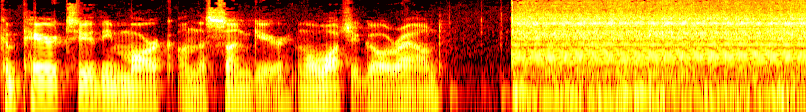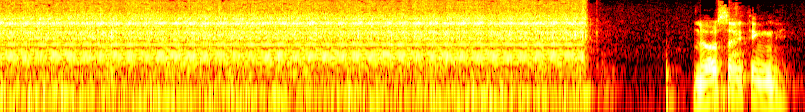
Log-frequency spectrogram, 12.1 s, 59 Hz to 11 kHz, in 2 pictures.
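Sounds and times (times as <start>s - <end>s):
drill whine with gears whirring: 3.8s - 10.6s.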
